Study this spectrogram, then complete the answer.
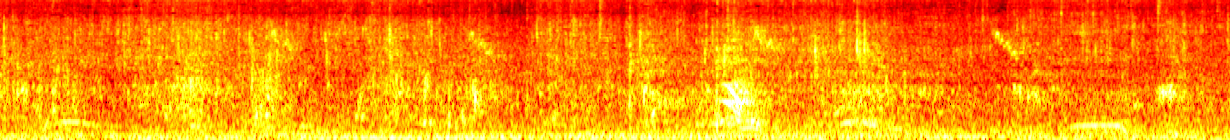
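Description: Water splashes and laps as a dog swims.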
